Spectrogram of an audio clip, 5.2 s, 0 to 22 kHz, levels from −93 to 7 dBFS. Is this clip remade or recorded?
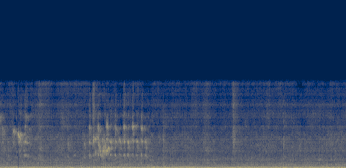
remade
